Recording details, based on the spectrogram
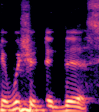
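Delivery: ordinary delivery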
